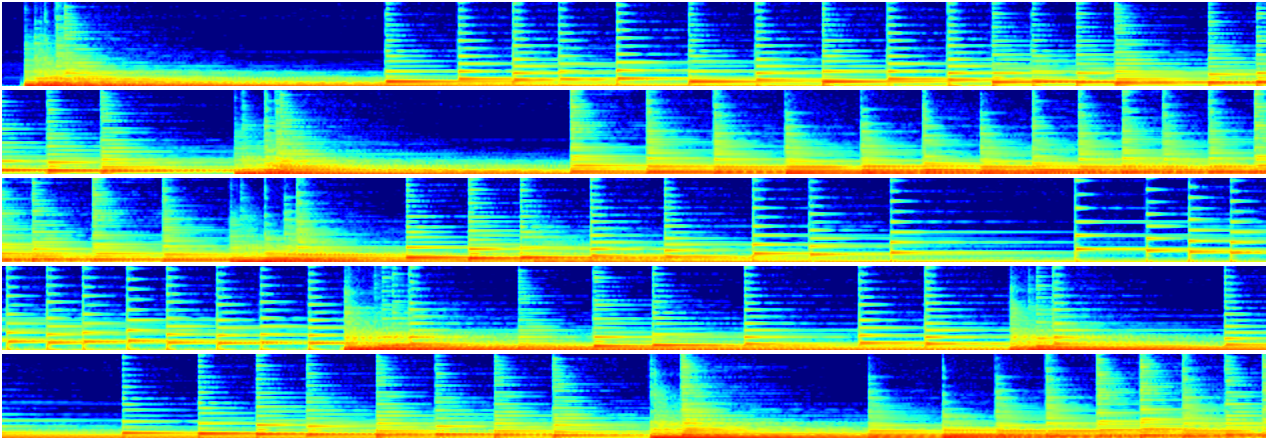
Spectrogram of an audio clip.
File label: Guitar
